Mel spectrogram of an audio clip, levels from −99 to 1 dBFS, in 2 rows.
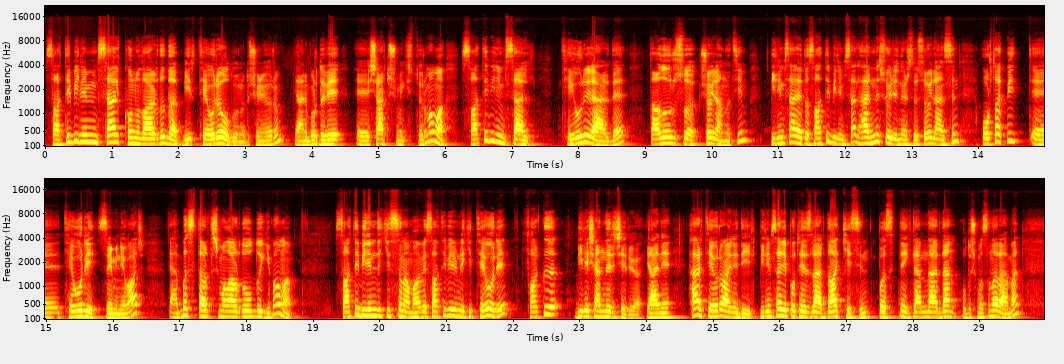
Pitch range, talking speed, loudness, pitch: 130-170 Hz, 135 wpm, -21 LUFS, 150 Hz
